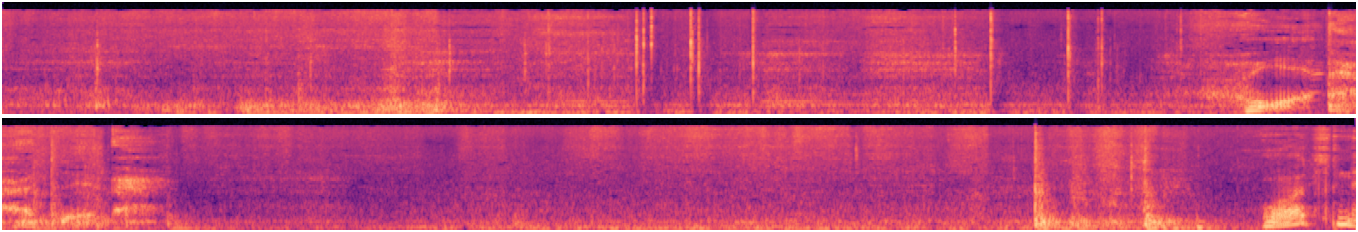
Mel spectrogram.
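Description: A hand rubs a sticker flat against a wooden board with soft scraping.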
